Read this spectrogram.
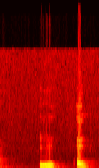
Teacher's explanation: कंठोष्ठ ध्वनियाँ ओ औ, यानी कि कंठ और होंठ दोनों से उच्चारित होती है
